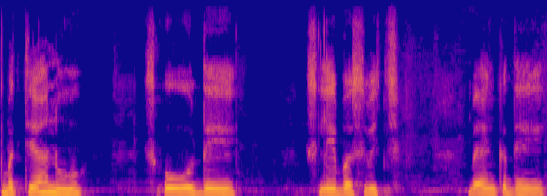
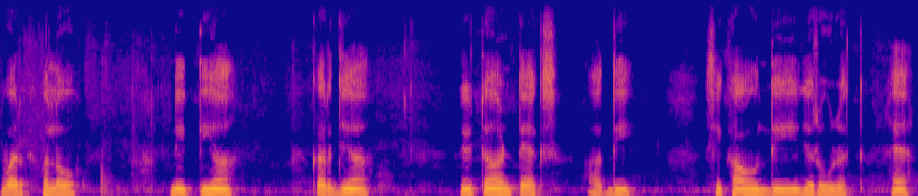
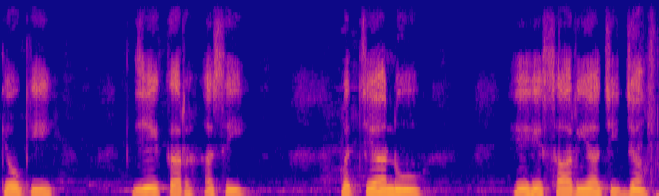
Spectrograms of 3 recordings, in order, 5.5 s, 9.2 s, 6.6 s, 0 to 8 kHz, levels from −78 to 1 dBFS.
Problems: none marked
